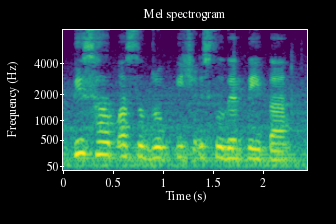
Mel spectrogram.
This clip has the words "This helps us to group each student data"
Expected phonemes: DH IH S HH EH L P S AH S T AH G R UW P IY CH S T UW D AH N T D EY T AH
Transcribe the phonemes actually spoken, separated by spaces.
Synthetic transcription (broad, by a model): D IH S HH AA W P AH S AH G R UW P IY CH S T UW D AH N T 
